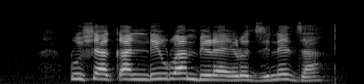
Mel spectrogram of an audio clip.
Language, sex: Venda, female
